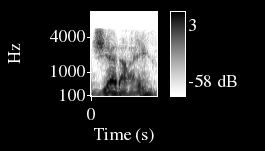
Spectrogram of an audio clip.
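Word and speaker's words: GEDI: international space state station it's called jedi which is a great name it's spelled g-e-d-i uh it's the global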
